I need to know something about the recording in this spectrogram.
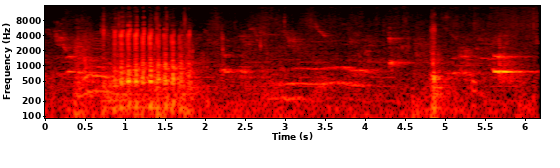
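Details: Registered Nigerian Dwarf bucks in a barn, excited by females in heat; a rapid stuttering burst of pulsed bleats, then softer drawn-out tonal calls and a short high cry near the end.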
